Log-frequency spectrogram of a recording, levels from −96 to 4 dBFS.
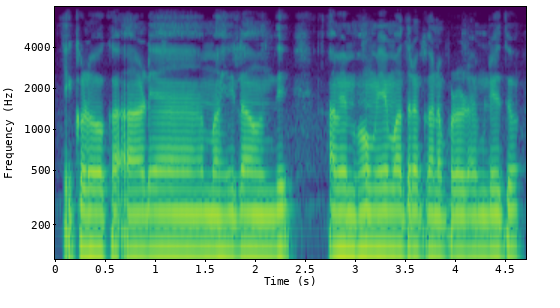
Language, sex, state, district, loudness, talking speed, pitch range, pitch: Telugu, male, Telangana, Hyderabad, -15 LUFS, 125 wpm, 120-125 Hz, 120 Hz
